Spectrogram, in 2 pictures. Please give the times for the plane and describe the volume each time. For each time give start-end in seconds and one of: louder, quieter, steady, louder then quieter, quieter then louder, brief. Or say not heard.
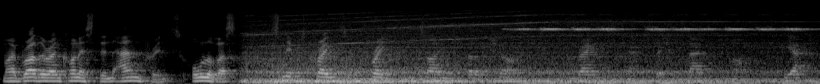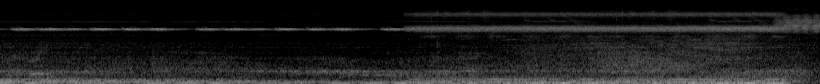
2.4-16.3 quieter.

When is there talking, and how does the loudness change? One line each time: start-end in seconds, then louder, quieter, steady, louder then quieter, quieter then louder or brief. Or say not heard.
0.0-8.7 quieter.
